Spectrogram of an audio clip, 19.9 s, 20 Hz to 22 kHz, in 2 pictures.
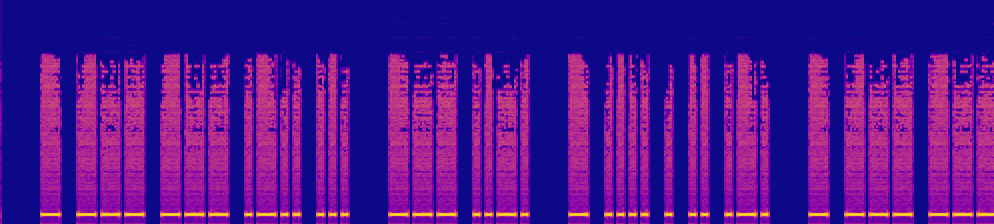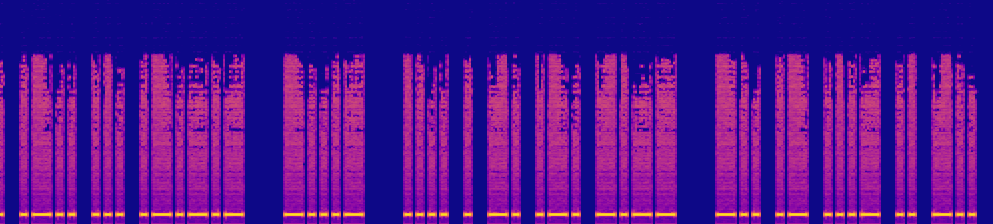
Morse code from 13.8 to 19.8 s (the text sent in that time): HENRY DAVID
